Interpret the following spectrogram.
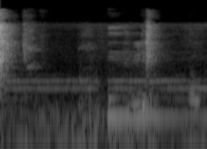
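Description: Acoustic guitar being picked: a sharp pluck at the start, then another note about a second in that rings on.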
